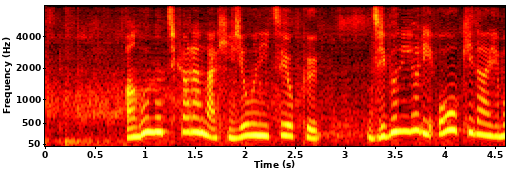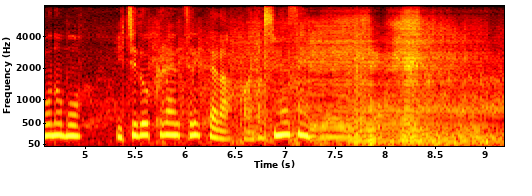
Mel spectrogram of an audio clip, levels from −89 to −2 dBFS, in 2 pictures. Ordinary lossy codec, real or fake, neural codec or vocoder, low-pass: none; fake; codec, 16 kHz, 0.8 kbps, ZipCodec; none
